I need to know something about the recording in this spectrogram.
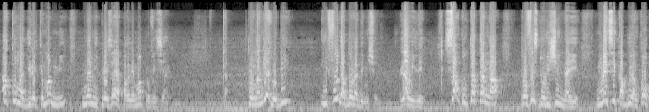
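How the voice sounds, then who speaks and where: Emphatic high-pitched Congolese man. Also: slight background noise, low-quality recording. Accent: Congolese French. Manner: emphatic, repetitive, mixes in Lingala. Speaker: political commentator. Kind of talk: impassioned political commentary.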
